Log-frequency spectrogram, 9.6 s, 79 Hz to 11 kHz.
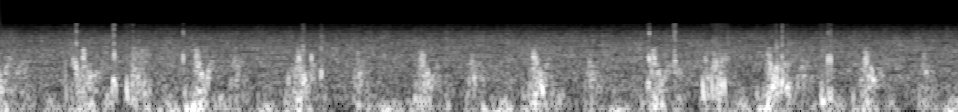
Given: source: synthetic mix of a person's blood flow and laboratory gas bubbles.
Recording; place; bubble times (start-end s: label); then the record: Doppler ultrasound of blood flow; precordium
0.63-0.84 s: bubbles
1.10-1.19 s: bubbles
1.23-1.53 s: bubbles
1.80-1.87 s: bubbles
2.85-3.16 s: bubbles
3.19-3.26 s: bubbles
6.46-6.62 s: bubbles
6.72-6.86 s: bubbles
6.98-7.30 s: bubbles
7.66-7.96 s: bubbles
8.19-8.36 s: bubbles
From the record:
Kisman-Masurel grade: 223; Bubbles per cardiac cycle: several, 3 to 8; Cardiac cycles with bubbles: 10 to 50%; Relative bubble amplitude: loud (0.450 to 0.775); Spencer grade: 2 (many but less than half of the cardiac periods contain bubble signals, singularly or in groups); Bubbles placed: anywhere in the cardiac cycle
